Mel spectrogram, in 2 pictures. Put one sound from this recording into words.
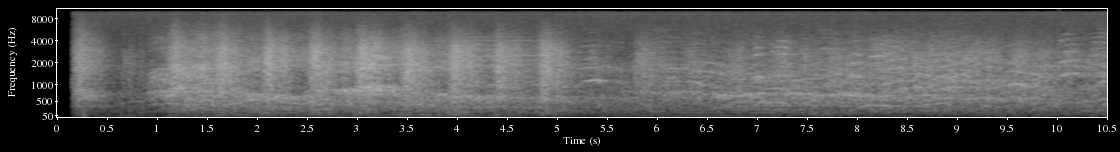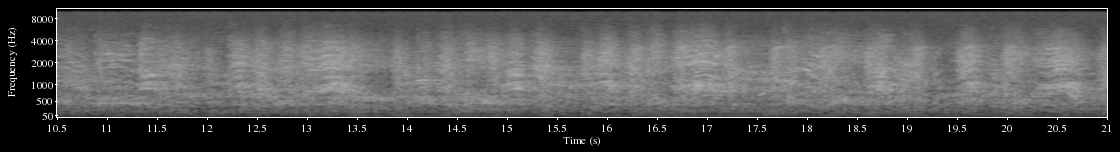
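A reed pipe plays a shrill, wavering tune.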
